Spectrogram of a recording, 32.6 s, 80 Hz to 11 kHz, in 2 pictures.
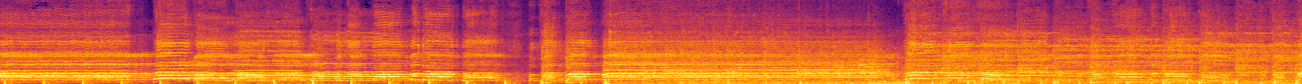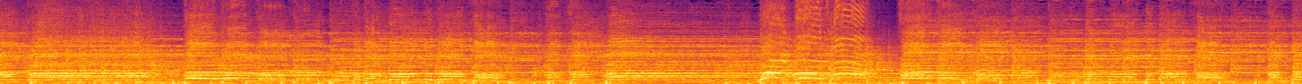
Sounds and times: Rock and roll: 0:00.0 - 0:32.5.

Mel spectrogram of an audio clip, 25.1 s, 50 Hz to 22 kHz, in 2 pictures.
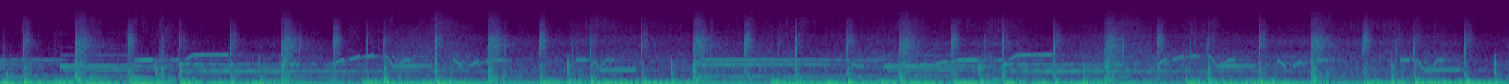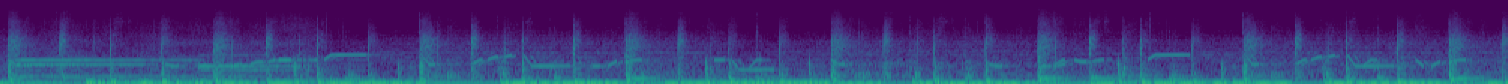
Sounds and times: Music: 0:00.0 - 0:25.1.

